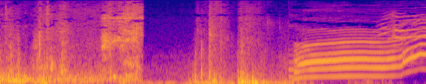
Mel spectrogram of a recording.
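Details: Cats fighting: thumps and scuffling noise first, then a long harmonic yowl that holds steady before rising sharply in pitch at the end.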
